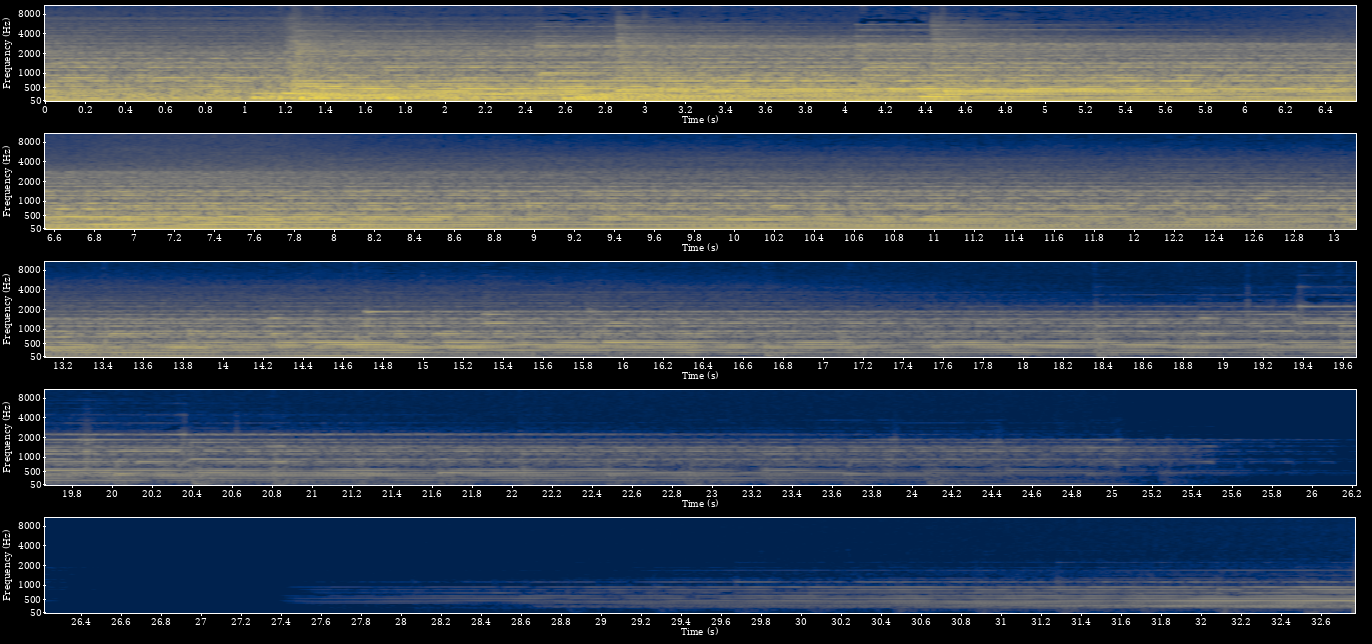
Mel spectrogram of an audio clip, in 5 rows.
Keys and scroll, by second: 4.1-4.5 BackSpace, 4.6 BackSpace, 4.9-5.3 BackSpace, 5.5 BackSpace, 7.3 ctrl+c, 7.3-8.3 typing, 8.4 Return, 9.7-10.6 typing, 12.9 BackSpace, 23.3 Escape, 25.9-26.8 typing, 28.6-29.5 typing.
